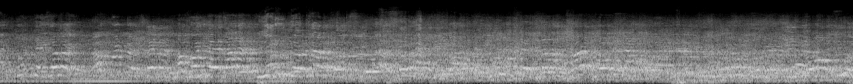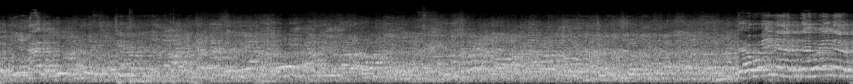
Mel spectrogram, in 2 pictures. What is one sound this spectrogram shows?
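A lively crowd of women chatters and cheers loudly in an echoing hall.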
